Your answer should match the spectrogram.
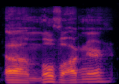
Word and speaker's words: Wagner: Yeah, and Mo Wagner, is that how it's pronounced? – Yep.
